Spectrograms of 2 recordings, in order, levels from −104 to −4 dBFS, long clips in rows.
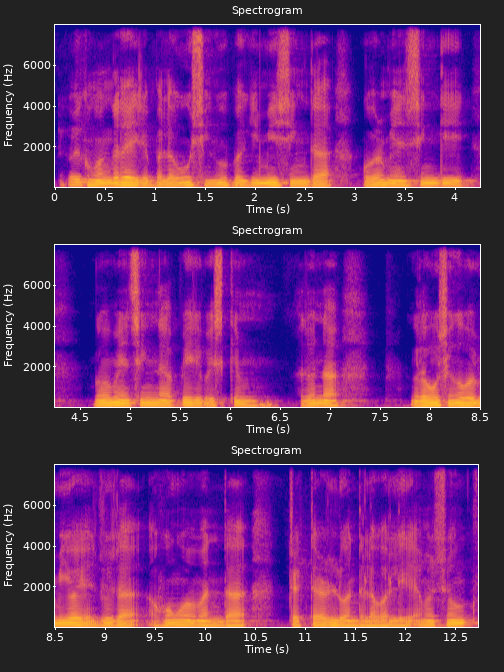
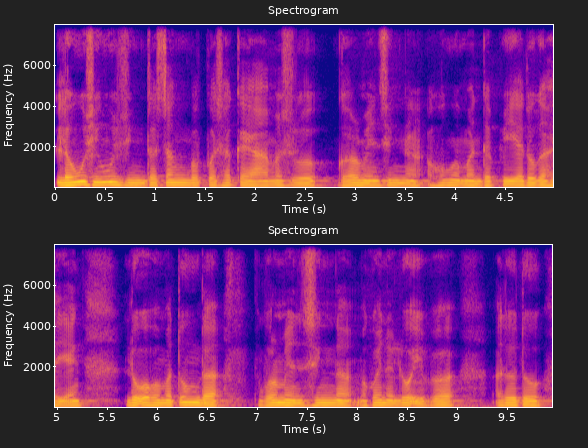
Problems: background sounds at intervals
